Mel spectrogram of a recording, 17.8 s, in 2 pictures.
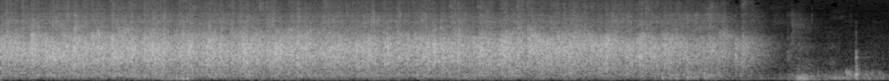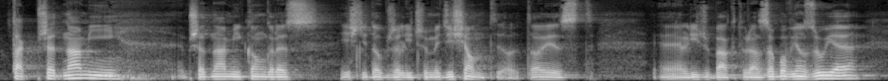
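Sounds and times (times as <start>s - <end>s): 
applause from a large crowd: 0.0s - 7.8s
speech: 9.0s - 17.6s.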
